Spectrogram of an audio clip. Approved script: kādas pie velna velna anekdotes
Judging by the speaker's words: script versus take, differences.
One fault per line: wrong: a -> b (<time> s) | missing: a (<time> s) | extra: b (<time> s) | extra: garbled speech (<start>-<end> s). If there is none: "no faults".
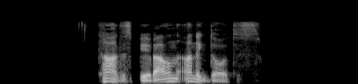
missing: velna (1.9 s)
